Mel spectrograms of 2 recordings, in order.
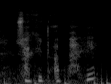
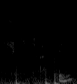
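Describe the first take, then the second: First: Whispered worried question to himself. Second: Barely audible whisper, fading away; fainter whisper. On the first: Jono alone after lunch, whispering to himself in worry. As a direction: breathe it, half afraid to ask. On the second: Jono repeats his worry to himself, fading to a faint whisper. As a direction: let it die into a breath. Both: Acted.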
